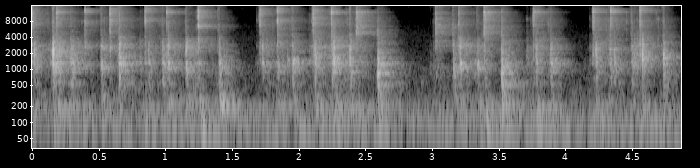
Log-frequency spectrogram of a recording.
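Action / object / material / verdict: tap / plastic mechanical keyboard / plastic / none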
